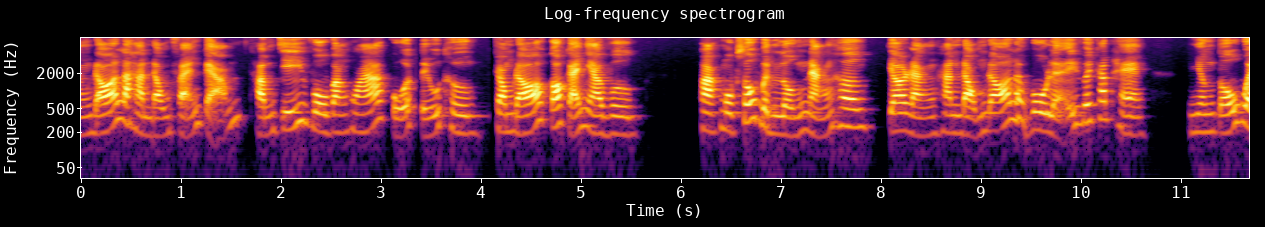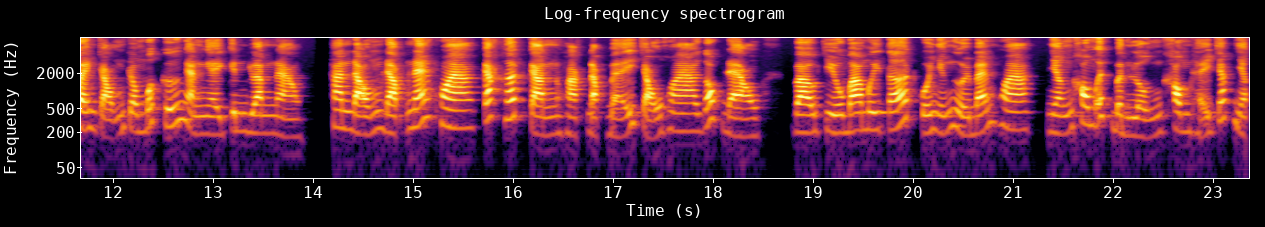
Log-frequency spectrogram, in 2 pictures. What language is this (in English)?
Vietnamese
